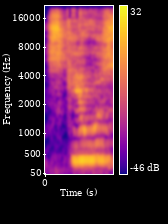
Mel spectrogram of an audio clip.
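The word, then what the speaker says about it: excuse: मैंने कई लोगों को इसे एक्सक्यूज मी कहते हुए सुना है, जो कि बिल्कुल गलत है। इसे हम एक्सक्यूज नहीं बोलेंगे, स्क्यूज बोलेंगे, स्क्यूज।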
